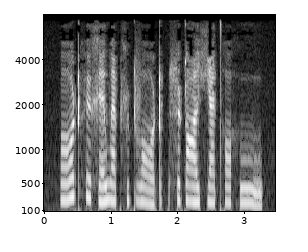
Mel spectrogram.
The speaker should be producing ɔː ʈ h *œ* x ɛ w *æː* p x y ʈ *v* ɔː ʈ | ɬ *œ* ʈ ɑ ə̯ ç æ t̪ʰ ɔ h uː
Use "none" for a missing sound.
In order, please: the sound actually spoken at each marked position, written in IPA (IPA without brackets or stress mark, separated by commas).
ø, æ, v, œ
